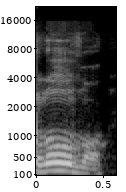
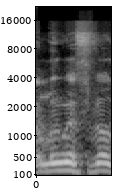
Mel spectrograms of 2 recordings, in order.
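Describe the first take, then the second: First: Louisville run into "LOO-vull"; Kentucky pronunciation. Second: Louisville with the S, "LOO-iss-vill"; Georgia pronunciation. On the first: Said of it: "that is not how you say it for Louisville". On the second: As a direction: sound the S in Louisville. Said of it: "that's how you pronounce it". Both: Shown as a demonstration.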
